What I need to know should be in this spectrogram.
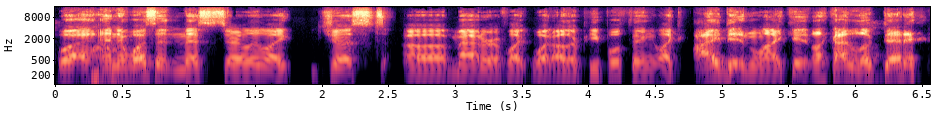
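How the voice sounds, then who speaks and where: An earnest man chatting on a video-call panel, rambling a little as he speaks plainly and openly. His voice sits at an ordinary middle pitch. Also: expressive, fairly quick, a bit bright. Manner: earnest, rambling, self-conscious. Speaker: YouTuber guest on a panel. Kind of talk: casual chat.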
